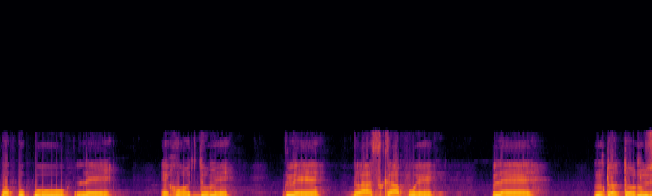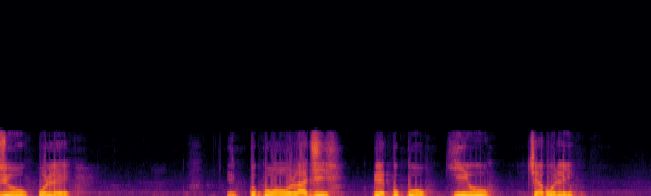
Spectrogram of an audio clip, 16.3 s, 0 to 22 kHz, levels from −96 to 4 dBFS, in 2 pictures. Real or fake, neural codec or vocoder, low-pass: real; none; 7.2 kHz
